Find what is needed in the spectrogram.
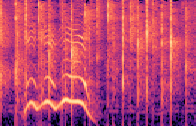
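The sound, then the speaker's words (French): Sparse applause for the musical duo In The Can: a voice sounds briefly, then a string of sharp, separate claps follows at a fairly steady pace. “Oui, donc on va peut-être faire un peu plus d'efforts pour les applaudir. On va les applaudir tous les trois, les In The Can.”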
